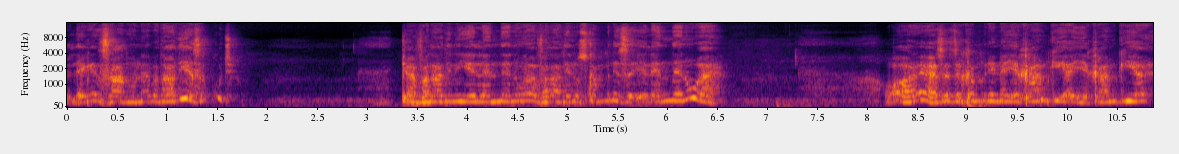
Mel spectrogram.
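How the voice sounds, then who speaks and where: A man's raised, projected put-on character voice, extremely high-pitched and raspy, at a moderate pace with long, frequent pauses and audible echo. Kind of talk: folksy spoken moral tale. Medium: read story. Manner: conversational, repetitive, colloquial.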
